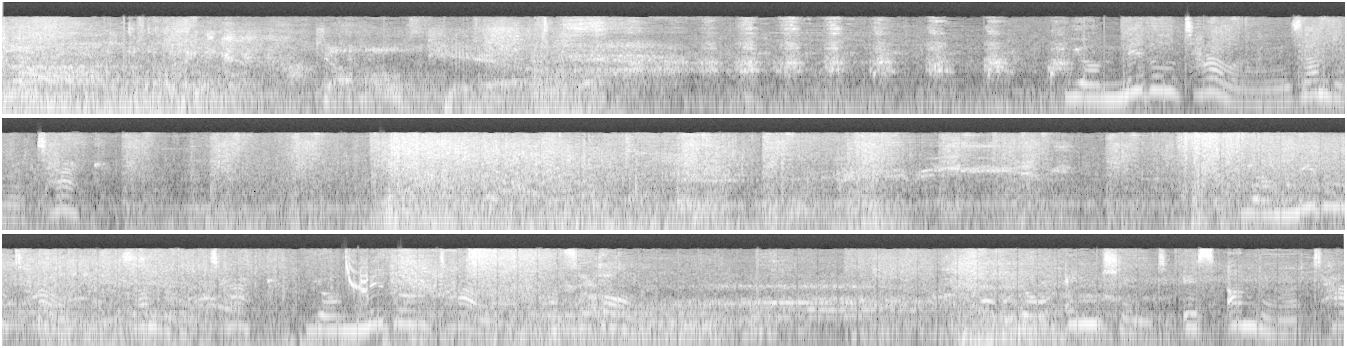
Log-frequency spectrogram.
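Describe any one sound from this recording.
Video game spell effects and hits crackle and clash.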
